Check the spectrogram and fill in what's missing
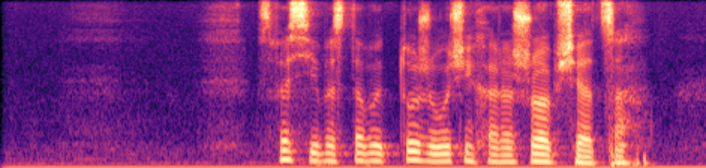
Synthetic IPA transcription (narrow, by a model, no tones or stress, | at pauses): spɐsʲibəst̪ɐbo̞jt̪o̞ʐɨo̞t͡ɕɪnʲxəɾɐʂo̞ɐpɕːat̪sə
